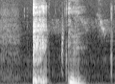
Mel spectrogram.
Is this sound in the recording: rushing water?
no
